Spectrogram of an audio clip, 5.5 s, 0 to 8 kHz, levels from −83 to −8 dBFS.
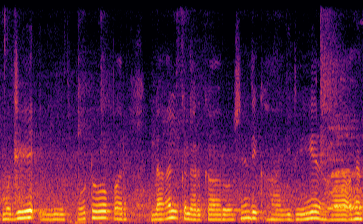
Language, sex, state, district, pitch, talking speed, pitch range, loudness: Hindi, female, Madhya Pradesh, Umaria, 185 Hz, 130 wpm, 175-220 Hz, -17 LUFS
